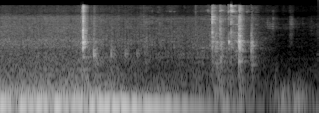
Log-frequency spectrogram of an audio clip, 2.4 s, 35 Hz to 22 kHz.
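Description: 1990 Chevy pickup's engine idling just after being started through a newly wired aftermarket dash ignition switch, with sharp key clicks in the switch about half a second in and again near the end. The engine's low rumble fades out over the second half.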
